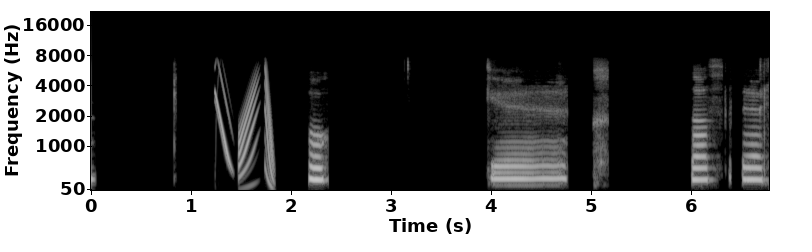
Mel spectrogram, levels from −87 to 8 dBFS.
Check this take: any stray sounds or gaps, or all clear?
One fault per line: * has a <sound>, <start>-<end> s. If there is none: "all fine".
* has a chirp, 1.2-1.8 s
